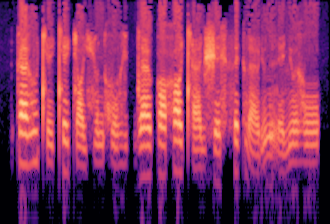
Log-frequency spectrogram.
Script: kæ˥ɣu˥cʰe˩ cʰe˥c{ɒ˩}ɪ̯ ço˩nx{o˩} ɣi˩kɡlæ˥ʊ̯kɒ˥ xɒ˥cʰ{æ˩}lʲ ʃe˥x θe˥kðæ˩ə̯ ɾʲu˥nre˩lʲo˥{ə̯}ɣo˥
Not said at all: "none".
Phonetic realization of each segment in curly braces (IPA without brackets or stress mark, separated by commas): ɒ˩, o˩, æ˩, ə̯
